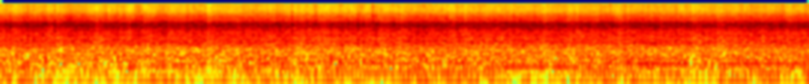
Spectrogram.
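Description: Heavy tropical downpour pelting a car's roof and windshield, heard from inside the cabin as a loud, steady hiss of rain.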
